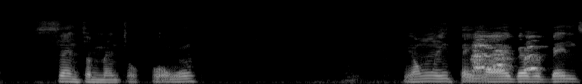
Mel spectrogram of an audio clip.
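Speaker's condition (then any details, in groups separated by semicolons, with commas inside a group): Cerebral palsy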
